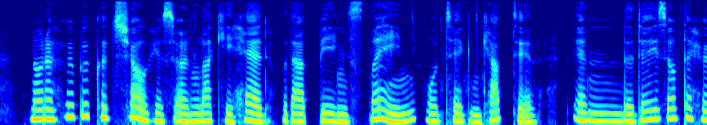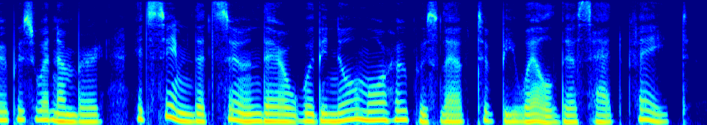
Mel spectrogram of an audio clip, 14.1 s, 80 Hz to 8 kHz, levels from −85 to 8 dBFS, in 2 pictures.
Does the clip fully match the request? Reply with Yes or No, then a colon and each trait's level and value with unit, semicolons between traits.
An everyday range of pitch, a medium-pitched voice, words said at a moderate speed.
Yes: average, 3.9 semitones; medium, 180 Hz; average, 160 wpm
